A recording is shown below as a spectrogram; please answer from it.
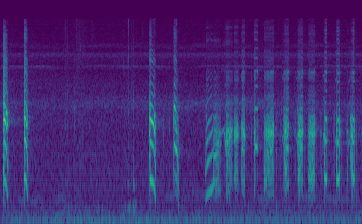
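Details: Red junglefowl hen uttering a few loud, slurred squawking notes spaced apart, then breaking into a rapid, steady series of harsh clucks.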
